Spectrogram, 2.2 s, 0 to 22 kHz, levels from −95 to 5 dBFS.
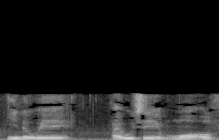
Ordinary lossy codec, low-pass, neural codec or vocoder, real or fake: MP3, 32 kbps; 7.2 kHz; vocoder, 22.05 kHz, 80 mel bands, WaveNeXt; fake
